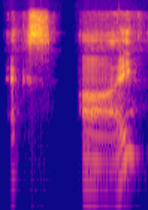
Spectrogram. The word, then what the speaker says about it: xi: And the letter name is written this way, X-I, Xi. And it sounds like an X, as in the word axe. You could also think of this letter pronunciation like the two letters in English, K-S.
